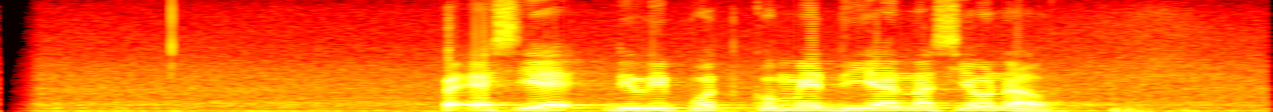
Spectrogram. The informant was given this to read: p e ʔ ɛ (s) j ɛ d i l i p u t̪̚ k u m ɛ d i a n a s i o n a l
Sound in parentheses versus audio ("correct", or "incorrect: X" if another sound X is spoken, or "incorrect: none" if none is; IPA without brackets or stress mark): correct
